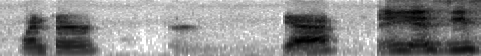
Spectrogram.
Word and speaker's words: Wynter: Is that right, Wynter?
